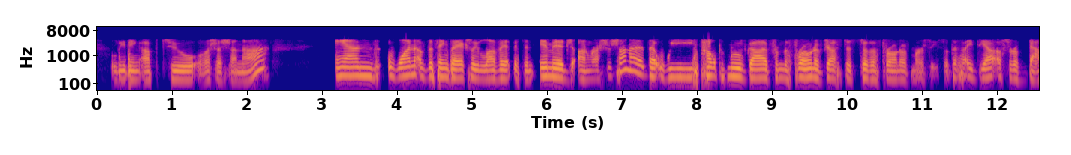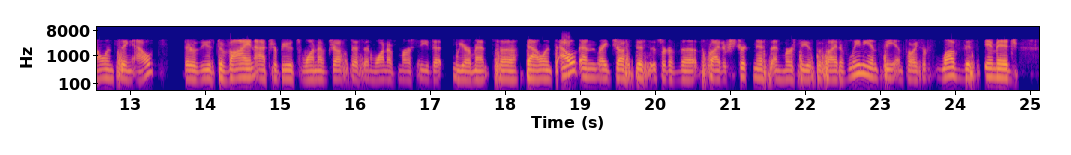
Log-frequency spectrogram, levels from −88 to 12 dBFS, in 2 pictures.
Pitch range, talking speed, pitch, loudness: 150-180 Hz, 210 wpm, 165 Hz, -20 LUFS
